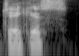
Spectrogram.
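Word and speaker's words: Jacas: Be careful how you say it. Jacus, if you call him Jack, you say a bad word.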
